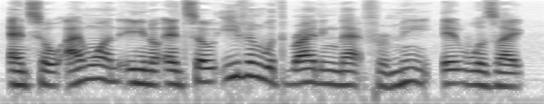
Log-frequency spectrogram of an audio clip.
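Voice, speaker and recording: A man with a slightly high, fairly bright voice talks at a quick clip, with no echo in the recording. He's a host and fellow author conducting an interview, chatty and conversational, using anecdotes from his own life to set up each question.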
